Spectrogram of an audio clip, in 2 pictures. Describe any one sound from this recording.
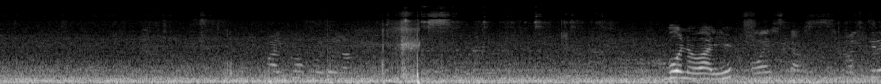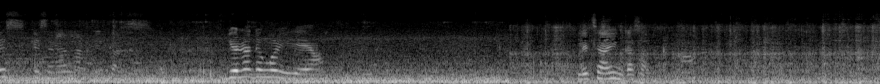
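A shopping cart rolls and rattles.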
